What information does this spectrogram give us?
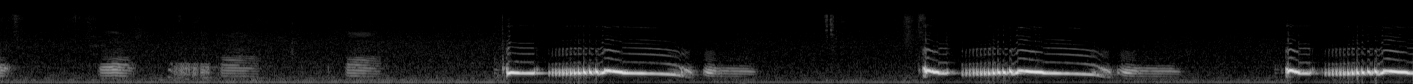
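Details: Ringneck dove used to lure other birds into answering, first some faint short cooing, then three strong, quavering coos roughly four seconds apart, each dropping in pitch with a brief, lower tail note.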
